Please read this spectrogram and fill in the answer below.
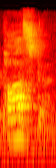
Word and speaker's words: pasta: note in the text, like pasta. I always think pasta for some reason when I read it. I don't know why, but I don't want to say it wrong when I'm performing, so I write myself a note that it rhymes with rasta.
